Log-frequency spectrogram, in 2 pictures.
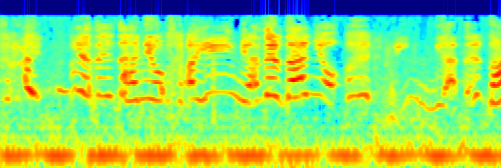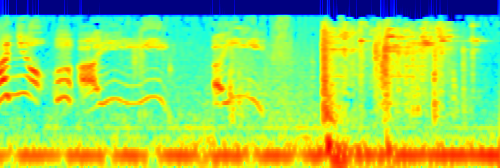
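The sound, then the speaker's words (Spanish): Glass shatters at night as an object breaks a window pane, a single sharp, bright crash near the end. Before it come voices and whimpering vocal sounds. “Por la noche un objeto rompe un cristal de la estancia en la que descansan Kit-chan y su mujer.”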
